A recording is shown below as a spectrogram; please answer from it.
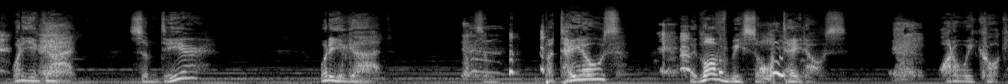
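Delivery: swooping, sing-song talking cauldron voice. Voicing a talking cauldron that speaks into a player's head: voice of a talking cauldron in the head. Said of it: "in your head, you hear it".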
